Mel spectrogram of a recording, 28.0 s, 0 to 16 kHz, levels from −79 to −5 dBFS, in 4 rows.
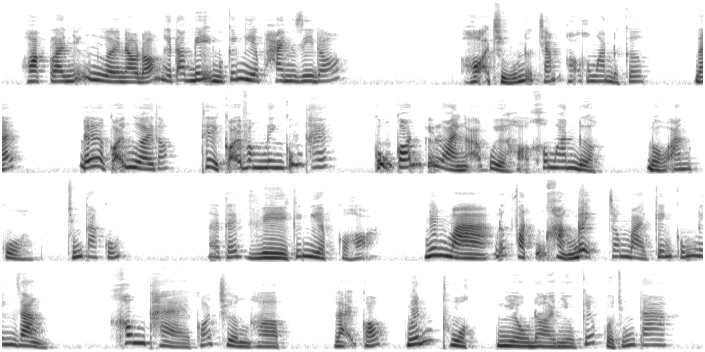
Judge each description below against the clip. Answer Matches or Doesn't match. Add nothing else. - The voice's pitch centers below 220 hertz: Doesn't match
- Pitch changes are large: Matches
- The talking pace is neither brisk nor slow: Matches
